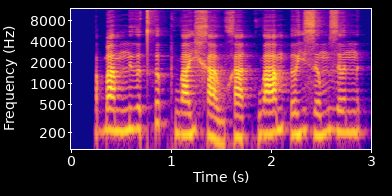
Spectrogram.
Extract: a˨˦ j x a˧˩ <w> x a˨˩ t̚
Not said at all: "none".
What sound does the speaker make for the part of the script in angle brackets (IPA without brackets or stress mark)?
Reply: w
